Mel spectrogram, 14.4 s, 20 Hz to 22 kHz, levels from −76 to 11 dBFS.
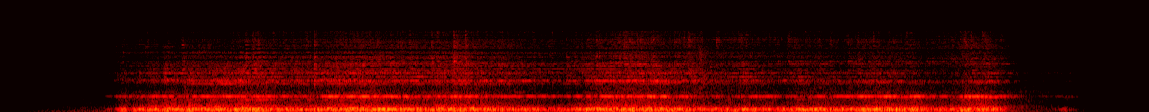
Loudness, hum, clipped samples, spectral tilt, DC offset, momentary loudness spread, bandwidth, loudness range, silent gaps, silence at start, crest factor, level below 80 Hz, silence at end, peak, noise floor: -36 LUFS; none; under 0.1%; -7 dB/octave; under 0.1%; 7 LU; 7.6 kHz; 3 LU; none; 1.35 s; 16 dB; -46 dBFS; 1.05 s; -20 dBFS; -75 dBFS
